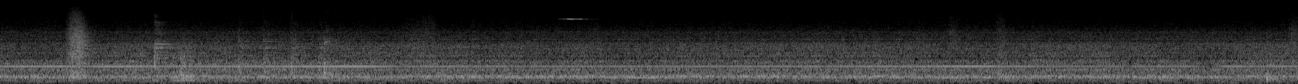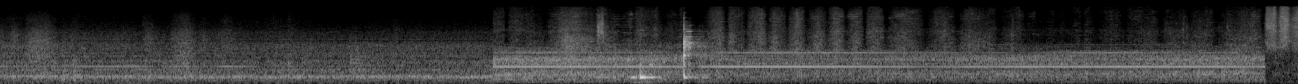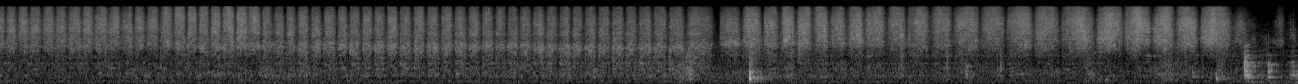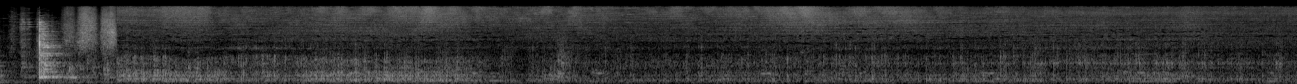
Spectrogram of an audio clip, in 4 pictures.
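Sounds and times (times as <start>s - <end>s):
gas forge humming: 17.9s - 25.7s
sanding blade rubbing strokes: 17.9s - 41.0s.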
